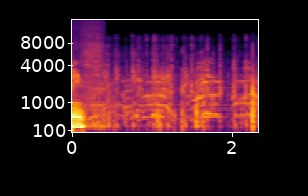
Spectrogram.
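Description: Faint distant shouting voices carrying across an open field, with a few sharp clicks scattered among them.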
